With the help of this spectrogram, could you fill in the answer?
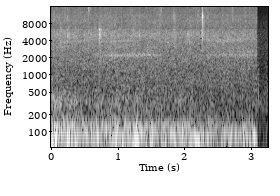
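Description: A thunderstorm outside: steady rain hisses in a dense, even wash while a deep, continuous rumble of thunder rolls underneath. No voices are heard, and the storm cuts off abruptly near the end.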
